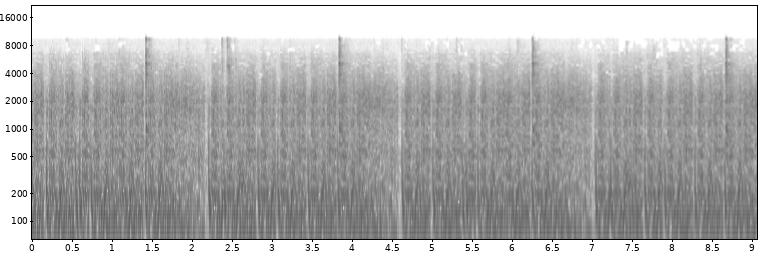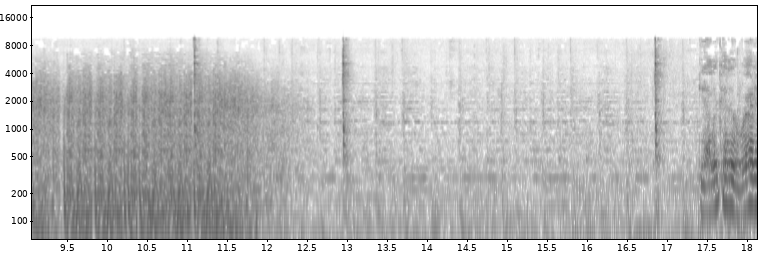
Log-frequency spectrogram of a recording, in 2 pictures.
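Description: Artillery shells fire in the Strategic Command WW1 strategy game, set in 1916, as a dense, loud barrage of booms recurring roughly every two seconds, then giving way to quieter scattered clicks and thumps.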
